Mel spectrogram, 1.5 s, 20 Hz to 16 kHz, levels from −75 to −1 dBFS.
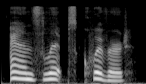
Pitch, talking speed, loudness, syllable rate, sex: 230 Hz, 125 wpm, -17 LUFS, 5.0 syllables/s, female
